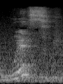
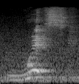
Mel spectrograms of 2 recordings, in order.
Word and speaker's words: whisk: whisk can you say whisk whisk great job make sure you hear that w sound at the beginning whisk a whisk isn't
